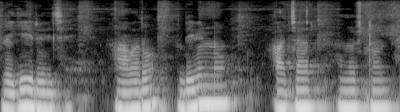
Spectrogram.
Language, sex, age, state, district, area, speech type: Bengali, male, 45-60, West Bengal, Nadia, rural, spontaneous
